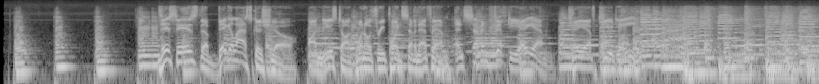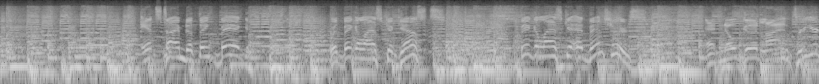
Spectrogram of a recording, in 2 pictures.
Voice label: Radio Banter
